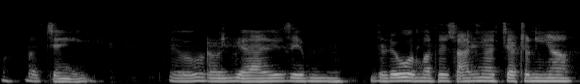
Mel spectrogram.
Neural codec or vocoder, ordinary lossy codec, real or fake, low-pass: codec, 44.1 kHz, 3.4 kbps, Pupu-Codec; AAC, 48 kbps; fake; 7.2 kHz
